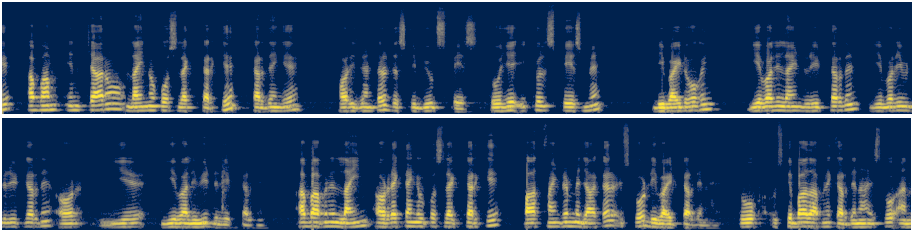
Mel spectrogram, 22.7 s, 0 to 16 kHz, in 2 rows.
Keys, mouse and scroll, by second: 0.8 click, 5.1 click, 6.1 click, 8.2 click, 10.3 Delete, 10.9 click, 11.5 Delete, 12.3 click, 13.3 click, 14.1 Delete, 14.9 click, 15.5 click, 17.8 click, 19.6 click, 20.5 click, 21.0 right click.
